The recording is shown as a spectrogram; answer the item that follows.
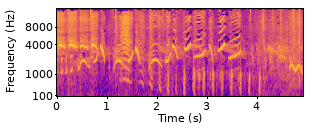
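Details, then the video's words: Tame Chinese hwamei on a hand giving 'ôm cóng' song: arched whistles and swooping phrases mixed with rapid sharp clicks and chattering notes, ending in a soft wavering whistle. "Họa mi ôm cóng cực sung trên tay"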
